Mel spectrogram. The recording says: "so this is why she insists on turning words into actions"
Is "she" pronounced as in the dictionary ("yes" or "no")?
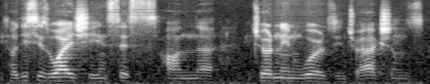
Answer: yes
